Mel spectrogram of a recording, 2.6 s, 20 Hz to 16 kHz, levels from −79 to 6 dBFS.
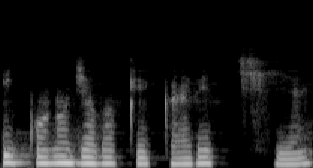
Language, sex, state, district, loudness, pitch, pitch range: Maithili, male, Bihar, Saharsa, -22 LUFS, 135 Hz, 130-140 Hz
